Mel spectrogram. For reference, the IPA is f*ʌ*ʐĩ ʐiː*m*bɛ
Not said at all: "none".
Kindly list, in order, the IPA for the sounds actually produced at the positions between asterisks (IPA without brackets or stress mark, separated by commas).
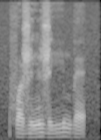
ʌ, m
